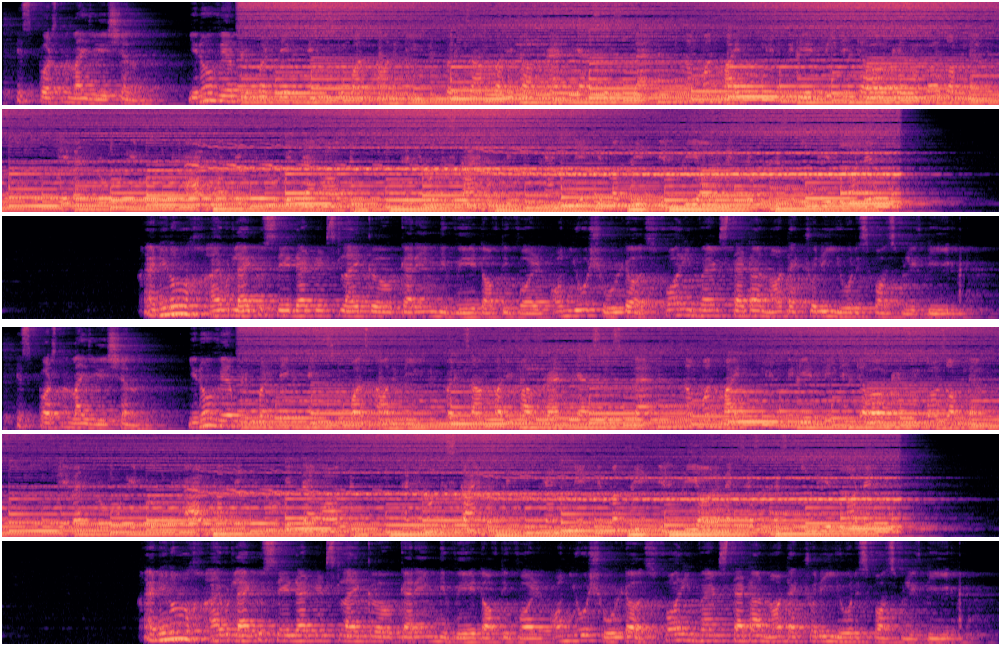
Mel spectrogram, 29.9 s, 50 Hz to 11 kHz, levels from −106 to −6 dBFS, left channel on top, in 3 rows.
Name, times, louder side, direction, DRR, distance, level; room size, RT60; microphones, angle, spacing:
voice 1, 0.1-1.4 1.9-9.9 10.5-13.5 14.0-18.8 21.4-29.5, equal, 50° right, 1 dB, 1.7 m, -35 dB
sound 1, 2.3-19.0, left 2 dB, 15° left, 0.4 m, -28 dB
12.0 x 11.5 x 6.8 m, 1.2 s
head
